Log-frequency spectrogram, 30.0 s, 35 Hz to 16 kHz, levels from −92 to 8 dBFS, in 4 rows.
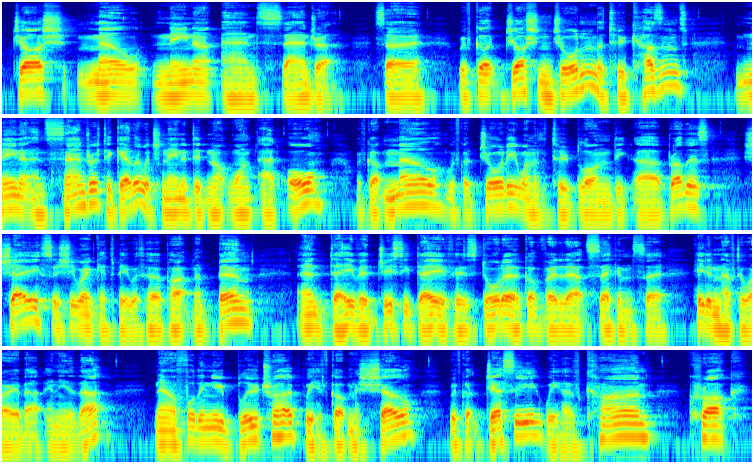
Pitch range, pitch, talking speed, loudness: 90-120 Hz, 100 Hz, 170 wpm, -21 LUFS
